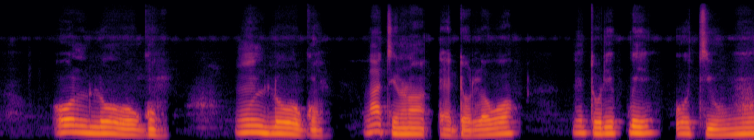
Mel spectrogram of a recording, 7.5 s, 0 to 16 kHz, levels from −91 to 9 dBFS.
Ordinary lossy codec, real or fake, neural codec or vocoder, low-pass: AAC, 96 kbps; fake; autoencoder, 48 kHz, 128 numbers a frame, DAC-VAE, trained on Japanese speech; 14.4 kHz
